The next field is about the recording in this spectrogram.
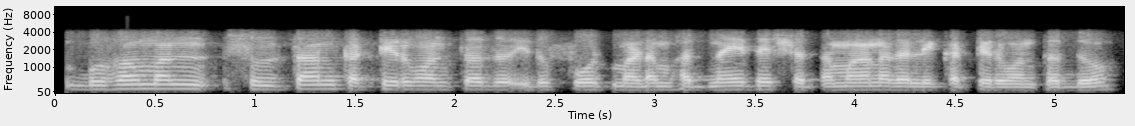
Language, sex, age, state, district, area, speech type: Kannada, male, 18-30, Karnataka, Bidar, urban, conversation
